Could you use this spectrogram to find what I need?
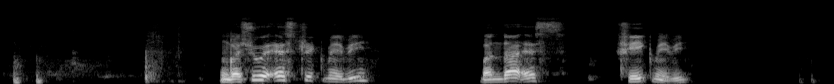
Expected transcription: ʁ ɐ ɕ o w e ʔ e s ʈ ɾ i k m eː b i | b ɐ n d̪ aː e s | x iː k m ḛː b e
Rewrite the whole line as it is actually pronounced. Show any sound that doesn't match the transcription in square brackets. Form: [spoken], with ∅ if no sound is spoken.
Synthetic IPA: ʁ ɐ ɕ [u] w e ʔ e s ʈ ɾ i k m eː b i | b ɐ n d̪ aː e s | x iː k m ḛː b [i]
